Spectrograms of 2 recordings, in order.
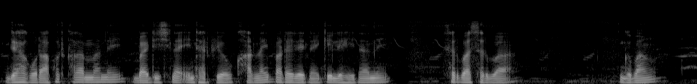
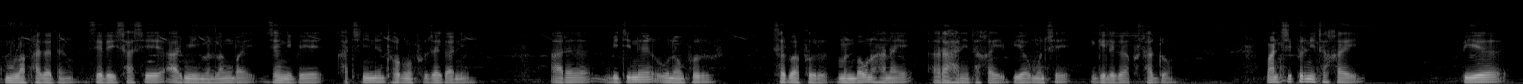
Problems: none marked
